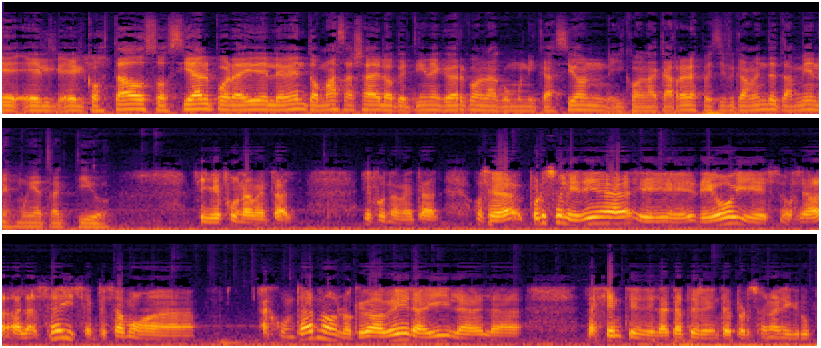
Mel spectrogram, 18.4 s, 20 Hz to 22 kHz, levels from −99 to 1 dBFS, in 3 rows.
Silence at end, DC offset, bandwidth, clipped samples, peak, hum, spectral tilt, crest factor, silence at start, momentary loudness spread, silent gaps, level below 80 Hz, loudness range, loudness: 0 s; under 0.1%; 14 kHz; under 0.1%; -4 dBFS; none; -5.5 dB/octave; 18 dB; 0 s; 12 LU; none; -40 dBFS; 7 LU; -21 LUFS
